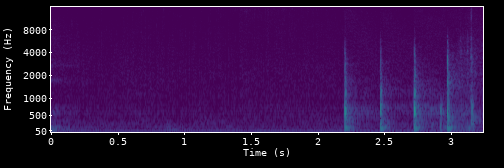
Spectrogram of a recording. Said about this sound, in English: Okay, let's go knock on the door. I'll stand on the other side of the door and you knock on it, okay? You knock on that side of the door and I'll stand on this side of the door. All right, go ahead.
